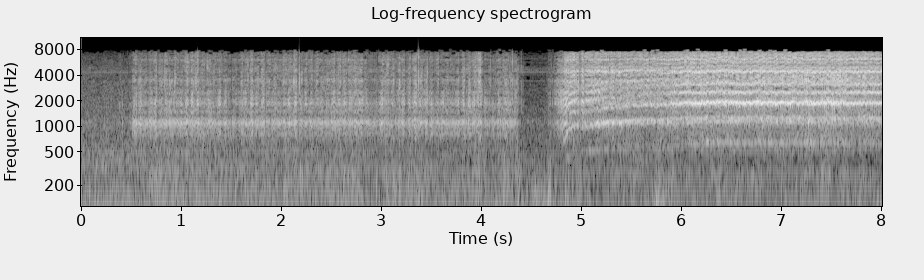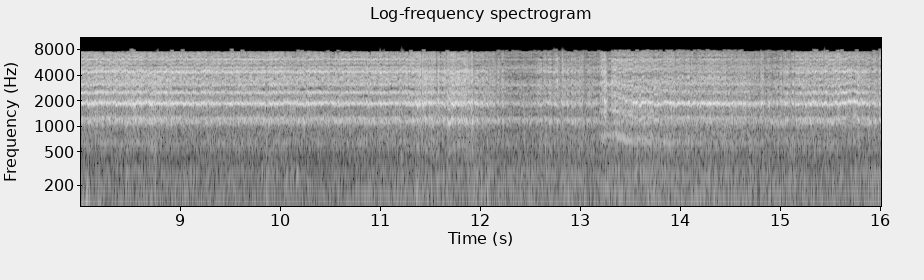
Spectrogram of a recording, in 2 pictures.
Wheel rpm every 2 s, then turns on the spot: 30, 30, 80, 160, 160, 160, 170, 170.
0-4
